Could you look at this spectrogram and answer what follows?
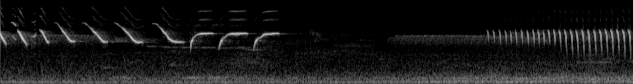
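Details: Male white canary singing to encourage other birds: a string of falling whistled notes, then three rising upward-hooked whistles, a quiet soft tone, and finally a fast, even, buzzy trill building in volume.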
